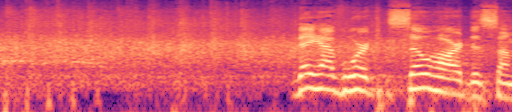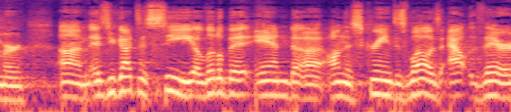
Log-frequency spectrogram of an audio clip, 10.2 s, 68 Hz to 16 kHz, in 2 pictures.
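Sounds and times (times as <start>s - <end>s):
audience applause at a church youth event: 0.0s - 4.6s
speech: 3.0s - 10.2s.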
